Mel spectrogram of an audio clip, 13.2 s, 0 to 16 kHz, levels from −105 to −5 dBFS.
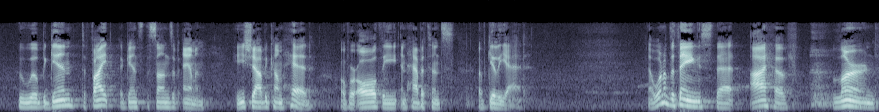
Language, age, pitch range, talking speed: English, 30-49, 130-170 Hz, 130 wpm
